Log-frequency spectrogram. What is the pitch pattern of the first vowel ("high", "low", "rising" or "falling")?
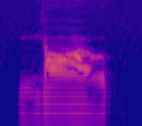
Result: low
